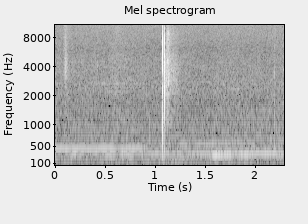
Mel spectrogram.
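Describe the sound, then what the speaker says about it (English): A single sharp finger snap rings out close and crisp midway through a magic trick, set against a quiet room hum with no talking. "Snap your fingers."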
